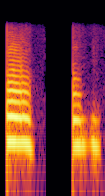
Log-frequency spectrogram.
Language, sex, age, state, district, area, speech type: Tamil, female, 60+, Tamil Nadu, Mayiladuthurai, rural, conversation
